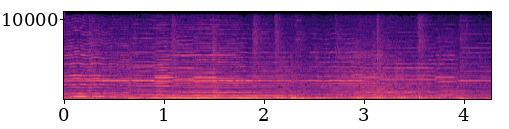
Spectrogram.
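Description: Instrumental passage of a live acoustic song: a violin playing long held notes over the band's accompaniment.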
